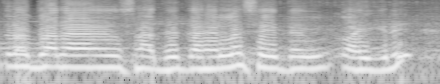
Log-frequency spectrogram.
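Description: Speech only: a man talking into a microphone.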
